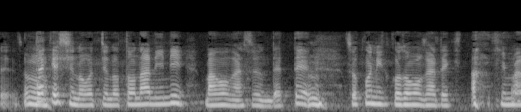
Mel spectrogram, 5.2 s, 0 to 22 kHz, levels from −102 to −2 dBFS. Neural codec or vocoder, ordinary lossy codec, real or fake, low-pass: none; none; real; none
